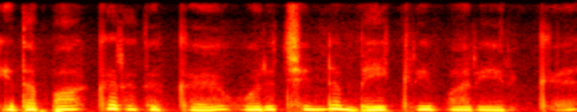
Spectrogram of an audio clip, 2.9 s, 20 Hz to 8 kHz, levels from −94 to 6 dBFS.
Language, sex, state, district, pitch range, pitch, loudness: Tamil, female, Tamil Nadu, Nilgiris, 210-230 Hz, 220 Hz, -16 LUFS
